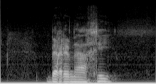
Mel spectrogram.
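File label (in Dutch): "bernagie", Dutch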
